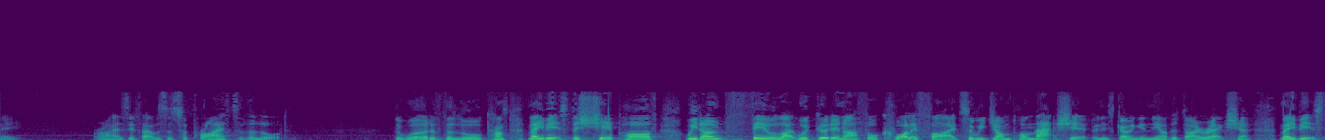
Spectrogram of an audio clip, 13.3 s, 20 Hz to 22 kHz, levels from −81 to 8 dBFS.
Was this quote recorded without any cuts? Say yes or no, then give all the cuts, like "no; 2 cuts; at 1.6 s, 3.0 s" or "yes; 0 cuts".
yes; 0 cuts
